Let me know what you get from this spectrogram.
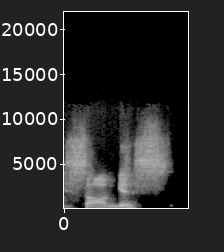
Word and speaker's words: Tsongas: Yeah, so uh, we're gonna say Tsongas. It's spelt very weirdly. Uh, if, if you just look in the in the title of this episode, I've been told the T is silent.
